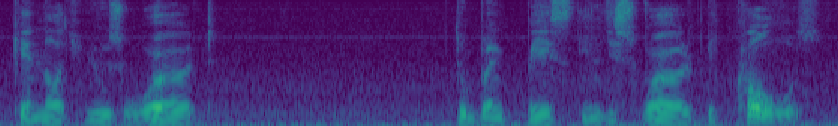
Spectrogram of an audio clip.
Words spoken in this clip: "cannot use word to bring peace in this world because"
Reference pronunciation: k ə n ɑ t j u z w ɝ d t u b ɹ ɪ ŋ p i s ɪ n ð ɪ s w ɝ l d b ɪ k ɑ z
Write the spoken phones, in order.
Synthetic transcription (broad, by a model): k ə n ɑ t j u z w ɝ d t u b ɹ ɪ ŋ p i s ɪ n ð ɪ s w ɝ l d b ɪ k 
